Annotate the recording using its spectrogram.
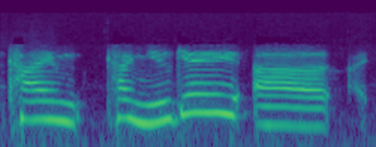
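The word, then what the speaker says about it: Kai Mügge: Is it Kai Mug? – Yeah. Kai Muge. He's German. So, it usually has an umlaut and I spell it with an E. It's Muegge. Yes, Kai is, he's a German medium, and he's probably the most controversial medium working today.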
